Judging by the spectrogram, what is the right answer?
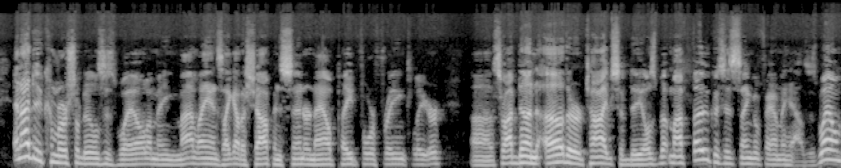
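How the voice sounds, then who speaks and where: Speaking with hardly any pauses, a man talks in a Southern US accent. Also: medium pitch for a man, ordinary pitch variation, moderate pace. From Eastern North Carolina. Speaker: real estate investor. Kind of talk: podcast interview.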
